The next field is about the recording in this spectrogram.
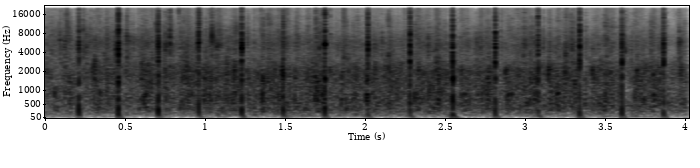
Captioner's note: audience clapping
